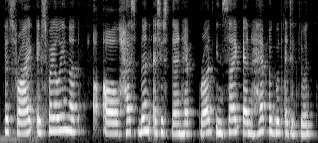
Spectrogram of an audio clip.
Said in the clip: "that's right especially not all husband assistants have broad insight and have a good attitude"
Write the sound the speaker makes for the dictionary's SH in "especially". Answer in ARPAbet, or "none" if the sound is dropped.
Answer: none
